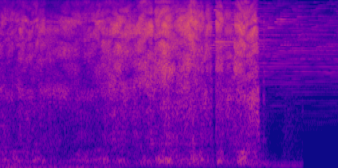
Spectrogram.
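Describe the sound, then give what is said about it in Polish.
Steady scratching of a door being drawn on a surface, a continuous rasping stroke sound lasting a few seconds before cutting off abruptly into quiet. “rysuję zatem drzwi.”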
